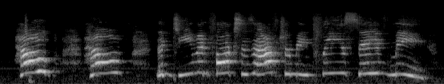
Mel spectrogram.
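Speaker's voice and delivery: put-on very loud, very high, shrill little-girl shriek. Narrator voices a little girl rushing toward the players: screaming little girl. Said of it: "a little girl rushes out ... screaming".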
